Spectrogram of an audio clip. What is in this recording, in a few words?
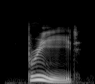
"breed", spelling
